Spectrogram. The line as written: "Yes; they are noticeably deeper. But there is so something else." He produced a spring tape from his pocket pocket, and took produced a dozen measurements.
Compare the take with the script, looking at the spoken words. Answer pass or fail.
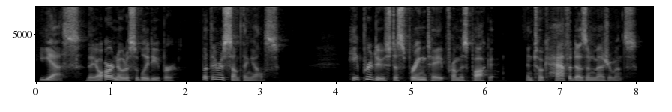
fail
